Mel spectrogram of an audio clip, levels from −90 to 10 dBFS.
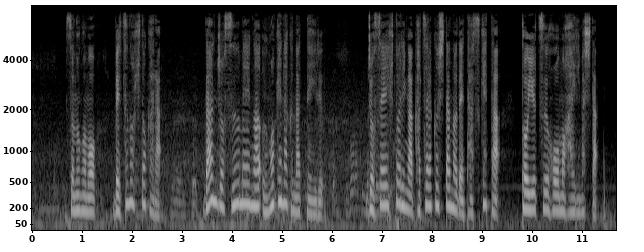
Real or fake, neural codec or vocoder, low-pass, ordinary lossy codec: real; none; 7.2 kHz; none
